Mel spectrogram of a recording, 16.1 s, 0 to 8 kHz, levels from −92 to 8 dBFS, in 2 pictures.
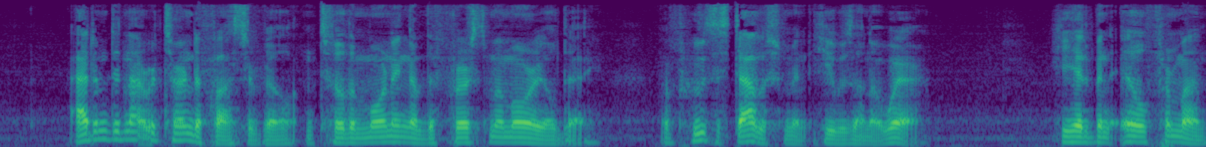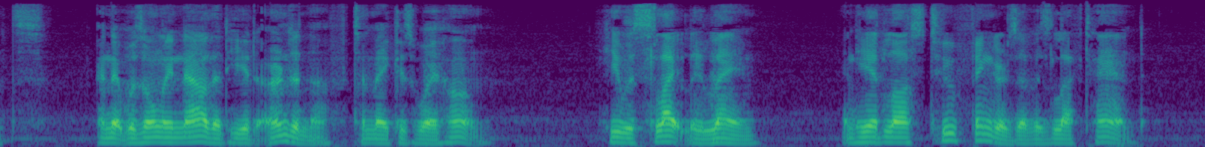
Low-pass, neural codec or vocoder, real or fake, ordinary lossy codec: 7.2 kHz; none; real; AAC, 32 kbps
